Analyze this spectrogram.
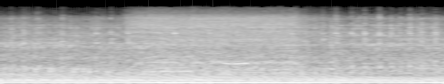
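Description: A chainsaw cuts through a log.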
